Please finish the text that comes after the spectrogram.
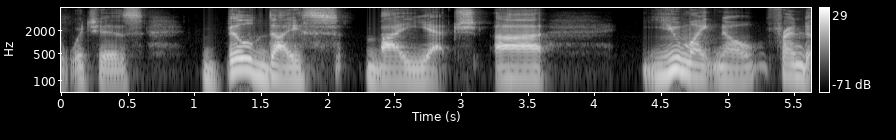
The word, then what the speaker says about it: Giertz: site of her designs and products is called yet ye T C which is funny because that's how you pronounce her last name which is spelled g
